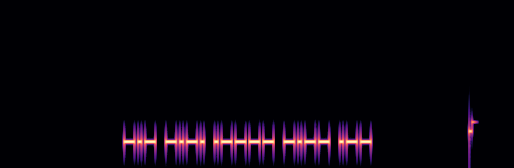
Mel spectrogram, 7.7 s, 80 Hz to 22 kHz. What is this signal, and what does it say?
Morse code, heard as a keyed tone, about 23 wpm, 700 Hz. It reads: KC1YW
